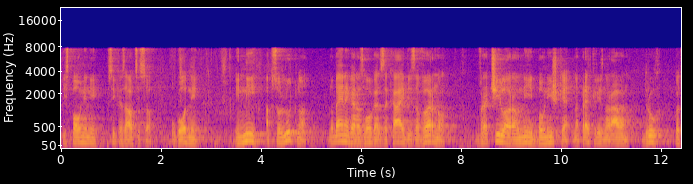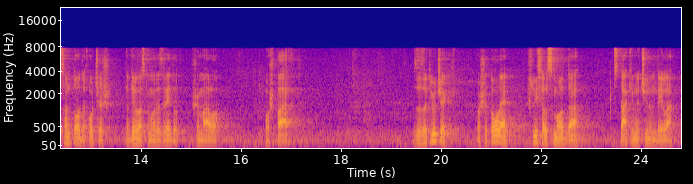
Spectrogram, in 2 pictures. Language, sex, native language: Slovenian, male, Slovenian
